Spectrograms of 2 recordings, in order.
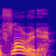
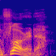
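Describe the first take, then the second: First: "Florida" ending in an R, "Florider"; added R. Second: "Florida" ending in an open uh; standard ending. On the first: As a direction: tack an R onto the end of "Florida". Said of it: "an R at the end but don't". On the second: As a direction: say "Florida" with no R at the end. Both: Acted.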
